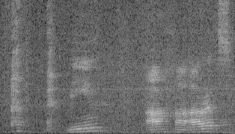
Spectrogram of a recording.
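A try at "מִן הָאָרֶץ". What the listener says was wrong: Okay, ha'aretz. There's no ah there. Okay, min ha'aretz.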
